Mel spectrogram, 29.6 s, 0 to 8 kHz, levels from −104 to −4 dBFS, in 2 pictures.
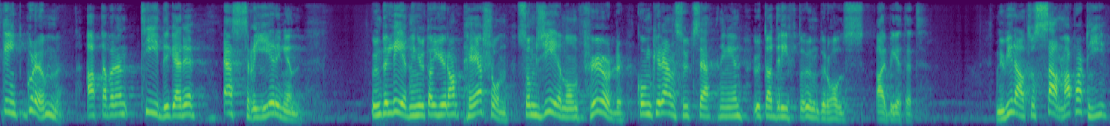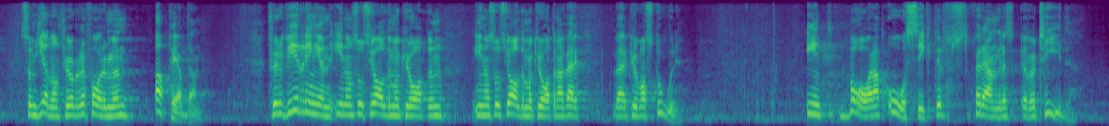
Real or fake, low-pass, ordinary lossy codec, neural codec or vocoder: fake; 7.2 kHz; none; codec, 16 kHz, 4 kbps, FreqCodec, larger model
